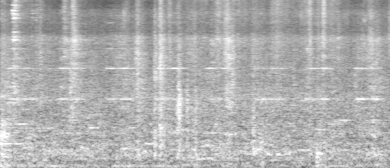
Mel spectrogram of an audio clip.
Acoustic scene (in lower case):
restaurant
